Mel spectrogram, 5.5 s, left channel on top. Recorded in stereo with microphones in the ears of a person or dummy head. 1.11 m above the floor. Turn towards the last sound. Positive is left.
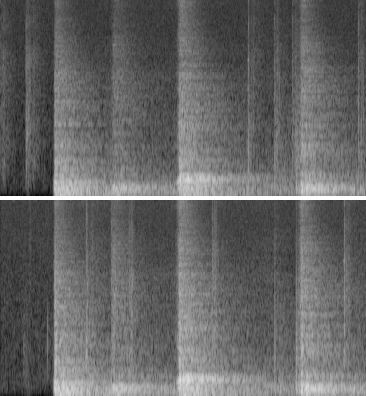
turn(degrees=-15)  # may be behind; listen again after turning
